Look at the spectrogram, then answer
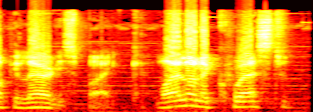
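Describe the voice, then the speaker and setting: There is music in the background as a man speaks with a fairly high pitch. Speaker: gaming streamer. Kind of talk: live game commentary. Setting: loud mic.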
